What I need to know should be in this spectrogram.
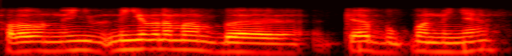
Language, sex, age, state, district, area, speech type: Tamil, male, 18-30, Tamil Nadu, Virudhunagar, rural, conversation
